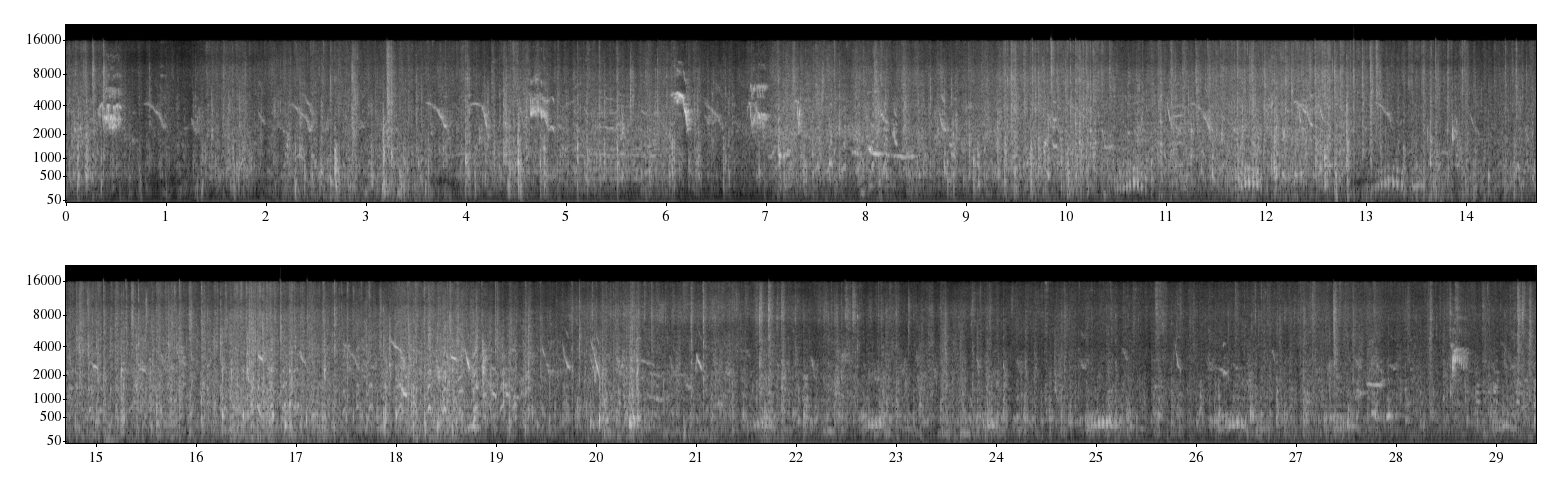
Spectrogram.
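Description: Mixed flock of young kienyeji chickens and pigeons feeding: many short high chirps throughout, with pigeons cooing in low calls about once a second through the second half, and occasional wing flaps.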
